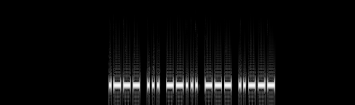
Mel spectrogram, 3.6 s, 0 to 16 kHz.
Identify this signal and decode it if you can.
Morse code, heard as a keyed tone, about 52 wpm, 700 Hz. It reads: JS7O2
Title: Code Groups - 5 Letter:Numbers - 50wpm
